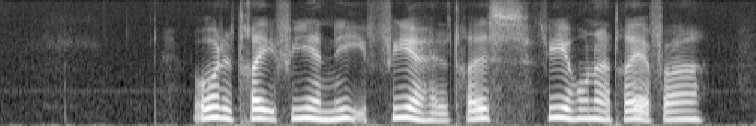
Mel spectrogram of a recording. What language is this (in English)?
Danish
